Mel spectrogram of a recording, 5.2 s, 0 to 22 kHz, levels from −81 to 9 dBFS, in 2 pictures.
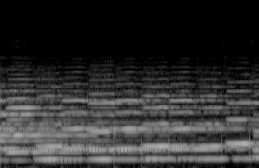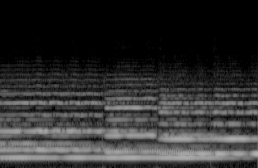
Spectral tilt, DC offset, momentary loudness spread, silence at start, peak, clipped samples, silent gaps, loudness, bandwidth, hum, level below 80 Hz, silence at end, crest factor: -7 dB/octave; under 0.1%; 4 LU; 0 s; -12 dBFS; under 0.1%; none; -24 LUFS; 5.6 kHz; none; -76 dBFS; 0 s; 12 dB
